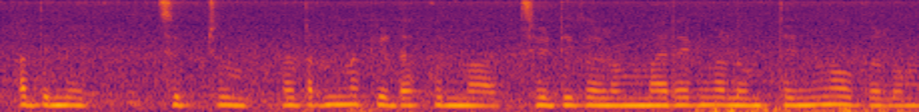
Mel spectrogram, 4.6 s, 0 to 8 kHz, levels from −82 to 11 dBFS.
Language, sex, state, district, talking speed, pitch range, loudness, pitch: Malayalam, female, Kerala, Kozhikode, 90 wpm, 190-205 Hz, -15 LUFS, 200 Hz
